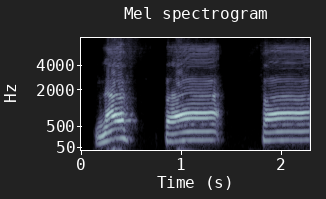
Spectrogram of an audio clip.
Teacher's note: নিচের ঠোঁটের পেট সামনের উপরের দুই দাঁতের আগার সঙ্গে লাগিয়ে হালকা বাতাস বের করে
